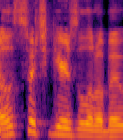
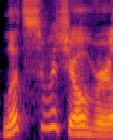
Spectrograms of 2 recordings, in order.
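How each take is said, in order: First: Said in the usual way. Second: High, loud slow announcer boom; monster truck announcer. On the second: Retold or imitated. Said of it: "me in that voice".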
